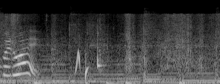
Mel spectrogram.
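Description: Light background music with a short bubbly 'plop' sound effect just under a second in: a quick upward pitch sweep followed by a brief falling blip.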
